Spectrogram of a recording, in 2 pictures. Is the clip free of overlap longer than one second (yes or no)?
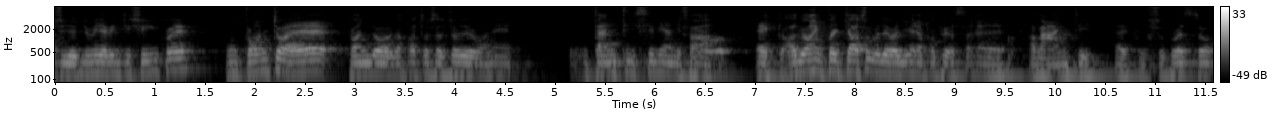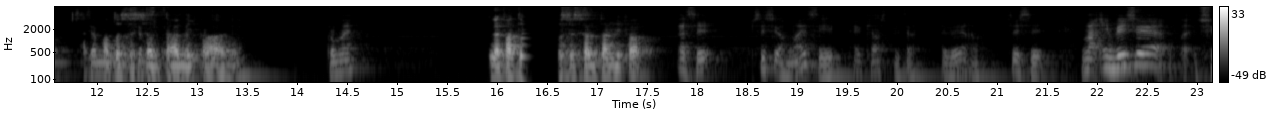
no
